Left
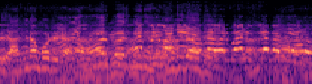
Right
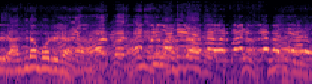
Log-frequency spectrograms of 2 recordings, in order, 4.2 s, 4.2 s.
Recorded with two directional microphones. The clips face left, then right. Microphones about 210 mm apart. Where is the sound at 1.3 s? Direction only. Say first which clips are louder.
Left 2 dB; 40° left (ahead or behind).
